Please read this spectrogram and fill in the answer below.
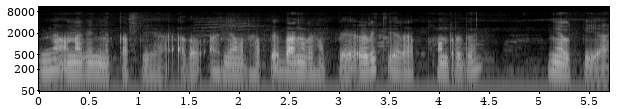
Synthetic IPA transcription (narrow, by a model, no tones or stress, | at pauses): iɲaʔɔ̰naɡɛɲmɛt̪apɛja̰a̰d̪ɔaɲamɾɛɦɔpɛbaŋɾɛɦɔpɛəɽit͡ʃɛɾa̰pʰɔnɾɛd̪ɔ | ɲɛlpɛʔa̰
